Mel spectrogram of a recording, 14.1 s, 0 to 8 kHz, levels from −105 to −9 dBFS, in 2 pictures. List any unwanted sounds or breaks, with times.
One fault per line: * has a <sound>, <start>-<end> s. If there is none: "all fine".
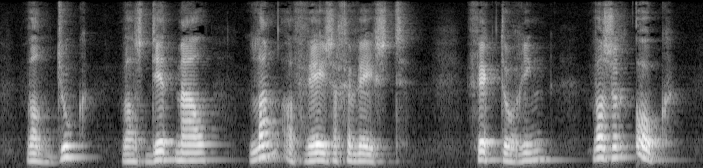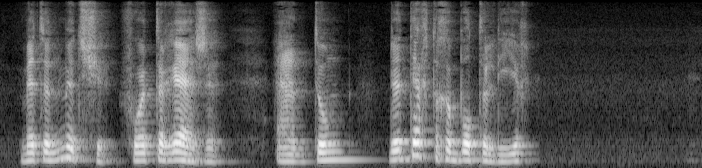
all fine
